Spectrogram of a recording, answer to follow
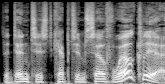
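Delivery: plain reading voice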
